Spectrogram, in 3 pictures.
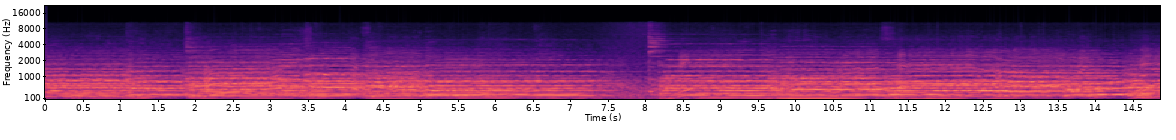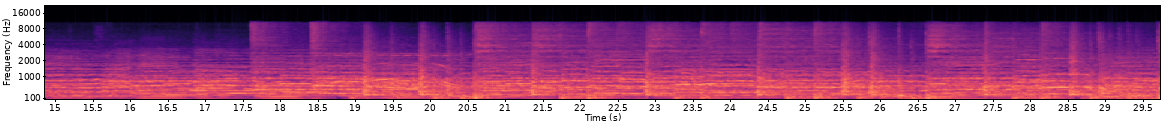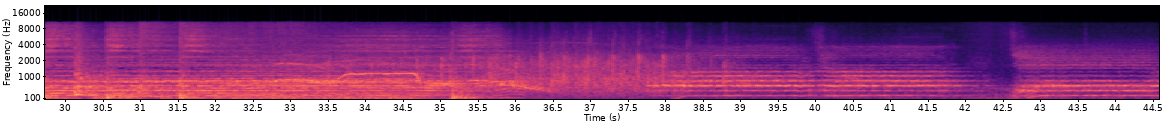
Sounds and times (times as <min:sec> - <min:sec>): Music: 0:00.0 - 0:44.5.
